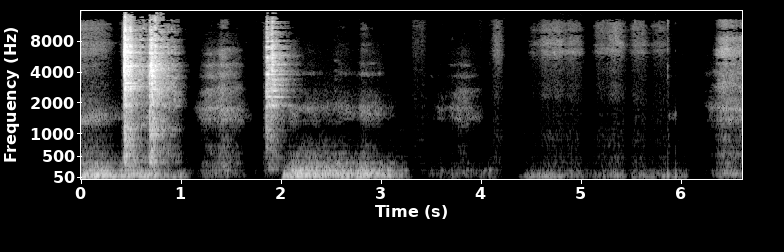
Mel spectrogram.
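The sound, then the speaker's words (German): A plate and spice containers are set out on a kitchen counter while cooking Vietnamese shredded chicken, giving a few sharp clinks and dull knocks followed by quieter, sparse handling sounds. “Ich stelle mir hier schon mal einen Teller bereit und auch die Gewürze.”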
